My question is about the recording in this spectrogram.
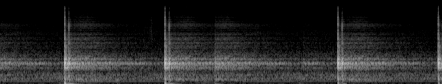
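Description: Metronome beats played over a sound system to mark a minute of silence: sharp ticks about a second apart, each with a short ringing tail.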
